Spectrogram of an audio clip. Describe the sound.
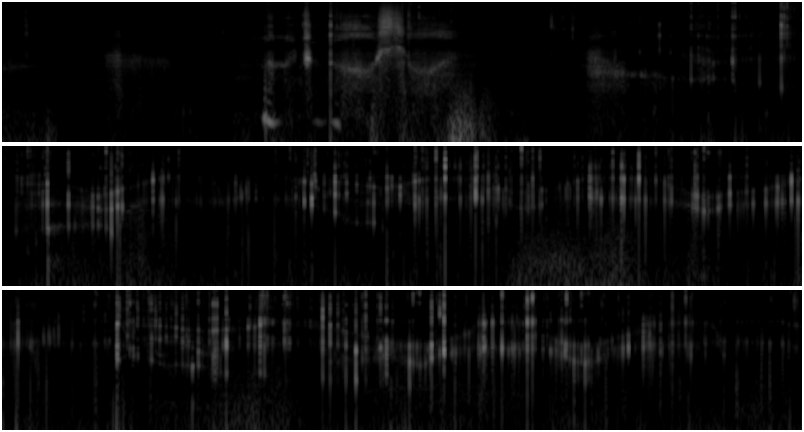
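Intimate ear-eating ASMR mouth sounds: continuous wet licking, smacking and clicking right at the microphone, dense irregular crackles and soft slurps running for the whole stretch with no voice.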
